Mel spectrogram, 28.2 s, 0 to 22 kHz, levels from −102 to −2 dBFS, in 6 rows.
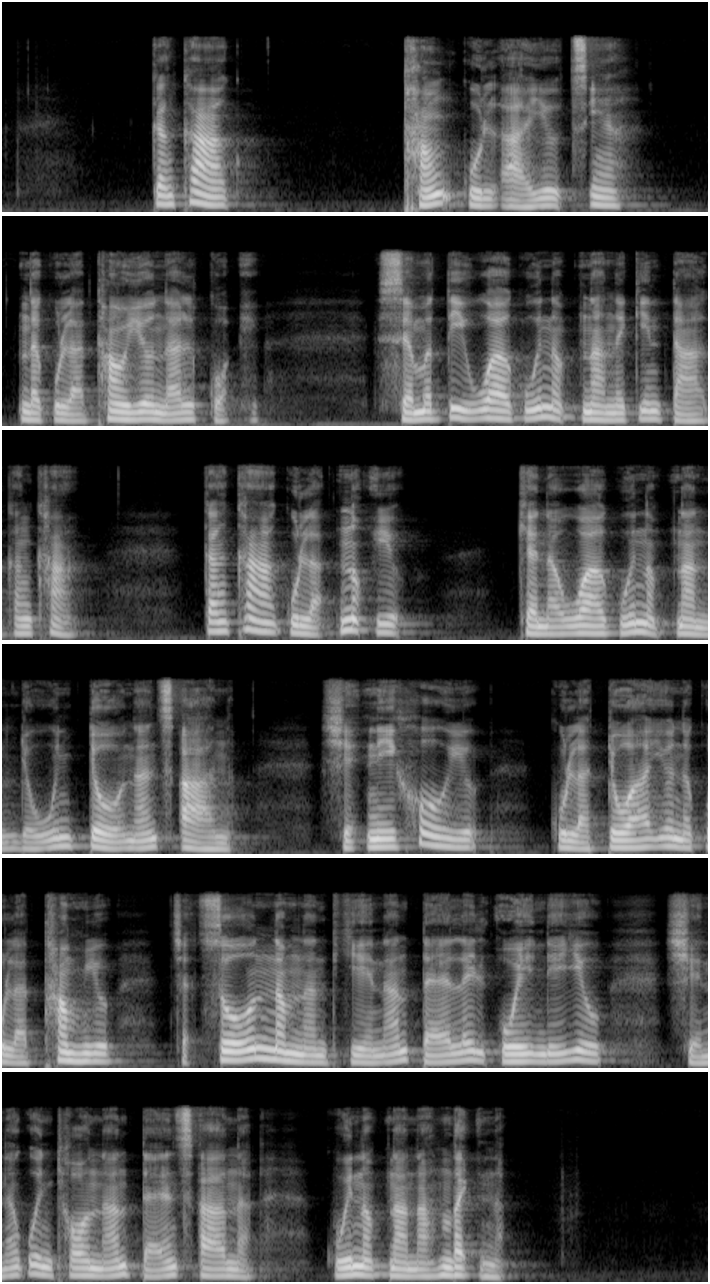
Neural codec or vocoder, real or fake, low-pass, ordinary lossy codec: none; real; 10.8 kHz; none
